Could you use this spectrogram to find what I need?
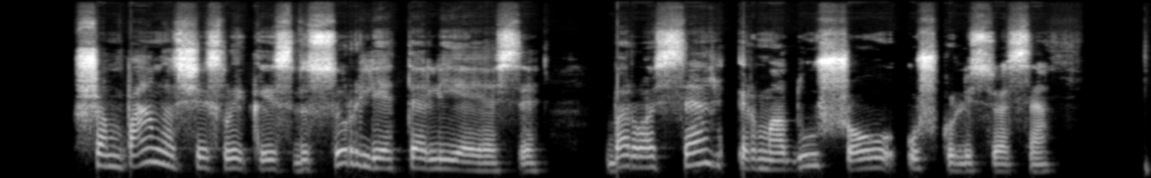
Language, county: Lithuanian, Klaipėda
